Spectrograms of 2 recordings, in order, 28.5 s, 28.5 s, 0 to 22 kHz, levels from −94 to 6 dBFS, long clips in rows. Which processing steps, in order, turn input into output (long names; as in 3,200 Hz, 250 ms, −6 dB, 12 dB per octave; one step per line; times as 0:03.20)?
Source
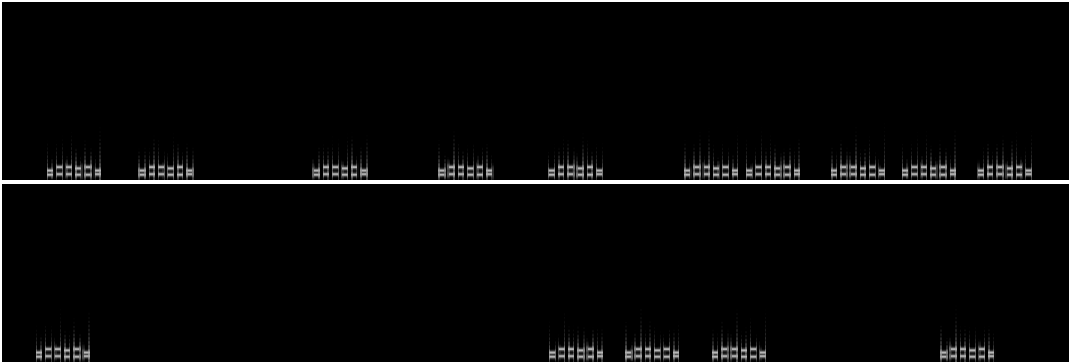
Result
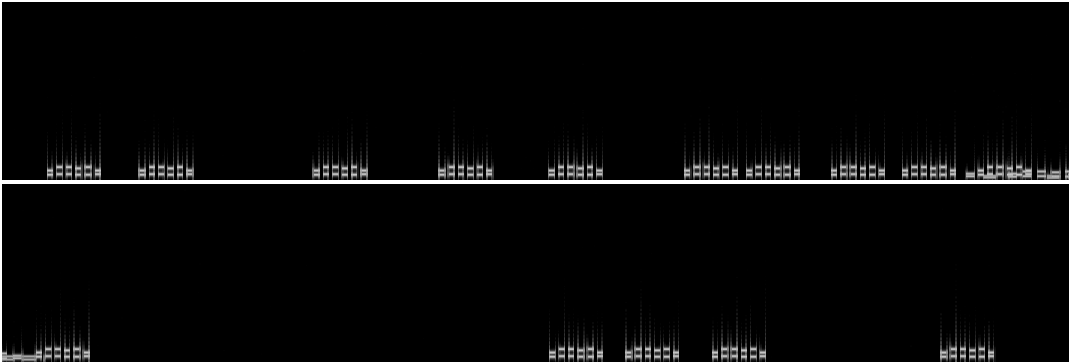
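0:12.59–0:14.80: delay with pitch and tempo change per echo 193 ms, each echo −7 semitones, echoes 2, each echo −6 dB
level +6 dB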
